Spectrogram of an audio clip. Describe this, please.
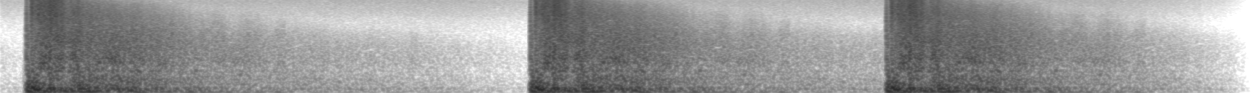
The sound of a real mine explosion, recorded on location at a local coal seam mining site.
